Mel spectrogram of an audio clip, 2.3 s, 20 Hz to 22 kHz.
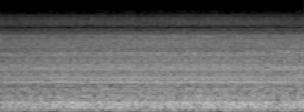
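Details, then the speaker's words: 2015 Chevy Express van after bank 2 injector misfire: pushing in a fuse restored power on both sides; engine now idles smoothly with no stumble or skipped beats, running cleanly on all cylinders. "all I did was push in the needle to that fuse push the oil to the top I have power on one side and Power on the other and the car is running all right"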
